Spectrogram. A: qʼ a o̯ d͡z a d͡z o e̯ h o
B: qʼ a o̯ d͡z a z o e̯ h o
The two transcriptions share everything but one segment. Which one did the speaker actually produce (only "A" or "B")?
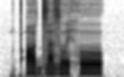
B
